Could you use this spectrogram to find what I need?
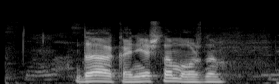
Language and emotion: Russian, neutral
